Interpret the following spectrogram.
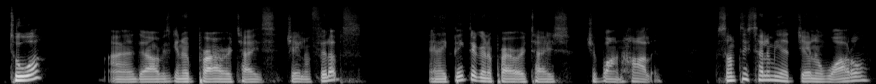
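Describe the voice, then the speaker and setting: A man co-hosting a casual sports podcast, talking in an animated way with frequent restarts and hedges. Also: mid-range voice, no room sound. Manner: animated, hedging, many restarts. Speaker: podcast co-host.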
